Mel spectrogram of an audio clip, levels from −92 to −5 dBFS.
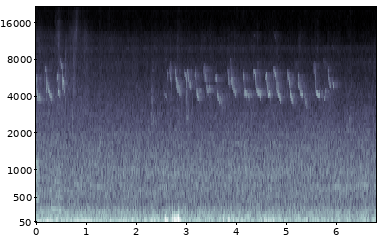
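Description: Dropped buffers (overrun) at 1.44, 3.2 and 5.24 s in this recording of sounds: each is a sudden jump forward, losing about a tenth of a second first, then roughly 40 ms twice, likely from samples overwritten before being read.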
